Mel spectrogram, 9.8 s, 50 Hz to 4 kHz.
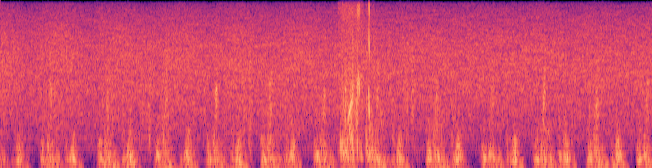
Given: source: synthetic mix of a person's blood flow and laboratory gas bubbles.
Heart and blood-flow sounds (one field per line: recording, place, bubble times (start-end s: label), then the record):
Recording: Doppler ultrasound of blood flow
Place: precordium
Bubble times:
5.08-5.64 s: bubbles
From the record:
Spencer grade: 1 (occasional bubble signal discernible with the cardiac motion signal, with majority of cardiac periods free of bubbles)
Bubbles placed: anywhere in the cardiac cycle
